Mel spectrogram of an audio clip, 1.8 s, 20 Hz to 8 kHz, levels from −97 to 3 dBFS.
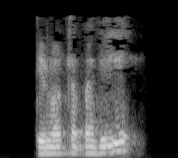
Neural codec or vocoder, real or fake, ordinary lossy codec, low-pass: codec, 16 kHz, 2 kbps, FreqCodec, smaller model; fake; MP3, 24 kbps; 7.2 kHz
